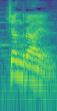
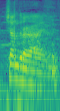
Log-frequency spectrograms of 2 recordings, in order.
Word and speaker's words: Chandrayaan: Do you want me to offer the correct pronunciation? why not? It's Chandrayaan. Chandrayaan.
